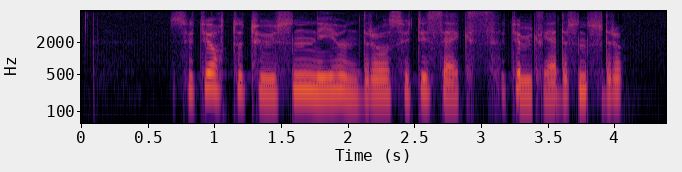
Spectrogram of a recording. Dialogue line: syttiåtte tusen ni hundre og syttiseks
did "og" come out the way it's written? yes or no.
yes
